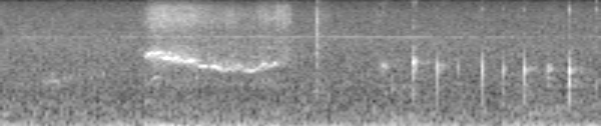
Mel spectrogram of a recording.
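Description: A faint short whistle that falls in pitch about a second in, then a quick run of about ten light clicks, several a second, from computer input at the desk.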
